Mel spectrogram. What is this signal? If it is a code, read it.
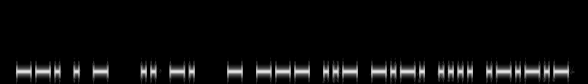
Morse code, heard as a keyed tone, about 25 wpm, 600 Hz. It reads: GET IN TOUCH.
